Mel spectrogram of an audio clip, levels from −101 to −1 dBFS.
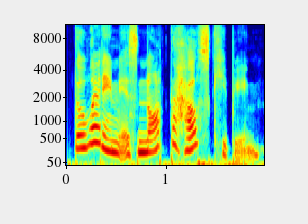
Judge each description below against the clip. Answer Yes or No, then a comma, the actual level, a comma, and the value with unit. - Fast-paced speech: No, average, 180 wpm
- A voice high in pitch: Yes, very high, 270 Hz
